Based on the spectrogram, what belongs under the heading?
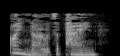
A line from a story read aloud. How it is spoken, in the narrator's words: Jilly said in a friendly, dithery voice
